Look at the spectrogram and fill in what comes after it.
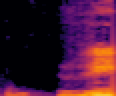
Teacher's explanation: ऋ का उच्चारण किससे किया जाता है आपका मुर्धा से किया जाता है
